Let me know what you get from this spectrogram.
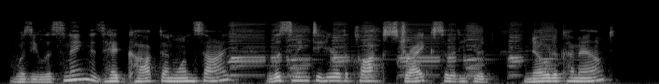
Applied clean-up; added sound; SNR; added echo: none; Harmonica; 10 dB; none.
